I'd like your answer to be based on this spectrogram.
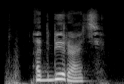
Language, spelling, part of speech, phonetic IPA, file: Russian, отбирать, verb, [ɐdbʲɪˈratʲ], Ru-отбирать.ogg
- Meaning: 1. to choose, to select, to single out 2. to take away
